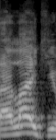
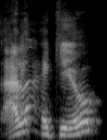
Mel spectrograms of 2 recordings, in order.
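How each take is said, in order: First: It is said in his normal voice. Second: It is said in a Borat impression voice.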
